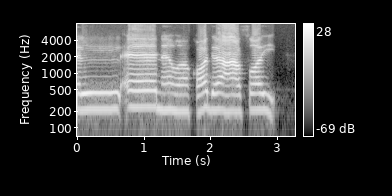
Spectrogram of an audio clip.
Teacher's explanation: هنا الهمزة الأولانية ممدودة بالألف، والألف المد ده بعديه حرف ساكن اللي هي اللام الساكنة · Term: مد لازم كلمي مخفف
